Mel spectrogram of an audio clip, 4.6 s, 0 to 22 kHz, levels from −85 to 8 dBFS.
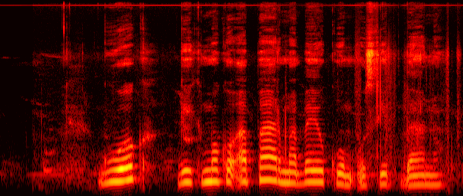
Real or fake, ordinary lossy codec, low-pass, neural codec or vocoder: real; none; none; none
